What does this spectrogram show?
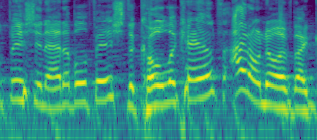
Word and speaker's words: Coelacanth: Coelacanth is actually pronounced Coelacanth.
